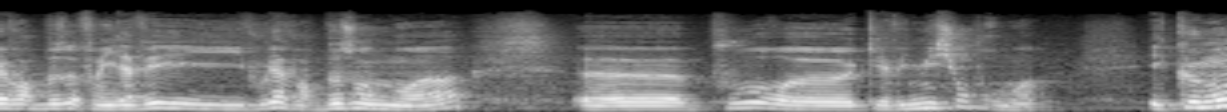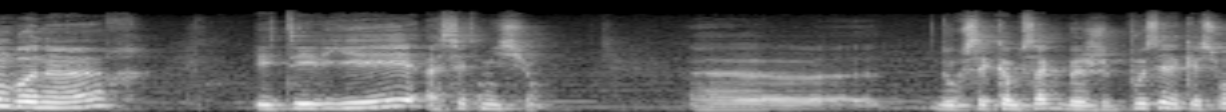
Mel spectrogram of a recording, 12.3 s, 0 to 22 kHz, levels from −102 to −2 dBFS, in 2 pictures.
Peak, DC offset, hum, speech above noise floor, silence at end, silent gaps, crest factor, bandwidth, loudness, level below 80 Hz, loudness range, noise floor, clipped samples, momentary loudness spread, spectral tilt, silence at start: 0 dBFS; under 0.1%; none; 35 dB; 0 s; none; 16 dB; 13 kHz; -17 LUFS; -64 dBFS; 6 LU; -51 dBFS; under 0.1%; 15 LU; -5.5 dB/octave; 0 s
